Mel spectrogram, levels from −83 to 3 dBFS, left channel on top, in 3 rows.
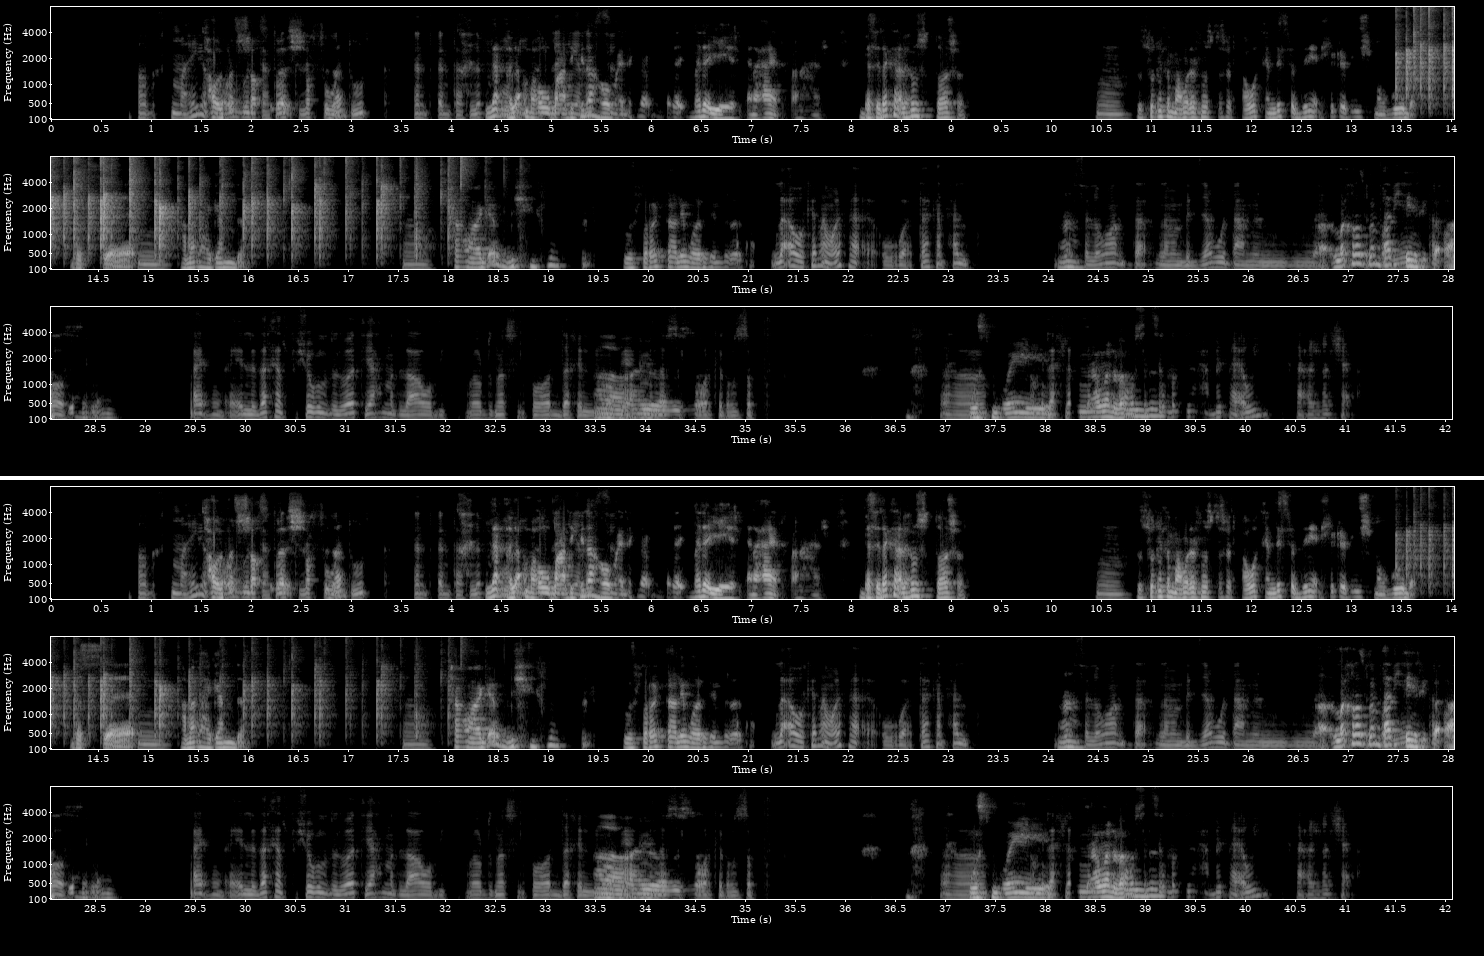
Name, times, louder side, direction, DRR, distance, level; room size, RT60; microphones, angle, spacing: voice 1, 0.9-3.2 3.6-5.8 10.4-10.8 14.9-15.2 17.5-17.8 21.2-23.2 24.2-26.8 27.3-28.6 29.5-35.1 36.9-37.6 37.8-40.2 40.5-41.1, equal, ahead, 2.2 m, -42 dB
voice 2, 1.5-3.0 4.1-7.7 8.1-9.1 10.9-13.7 14.2-14.9 15.3-16.0 18.0-19.4 19.8-20.9 24.1-24.4 26.7-28.1 28.6-28.7 33.5-34.6 36.6-36.8 37.2-38.1 38.4-39.2, right 3 dB, 35° right, 0.5 m, -32 dB
Clapping, 13.4-18.7, left 7 dB, 85° left, 2.4 m, -35 dB
head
